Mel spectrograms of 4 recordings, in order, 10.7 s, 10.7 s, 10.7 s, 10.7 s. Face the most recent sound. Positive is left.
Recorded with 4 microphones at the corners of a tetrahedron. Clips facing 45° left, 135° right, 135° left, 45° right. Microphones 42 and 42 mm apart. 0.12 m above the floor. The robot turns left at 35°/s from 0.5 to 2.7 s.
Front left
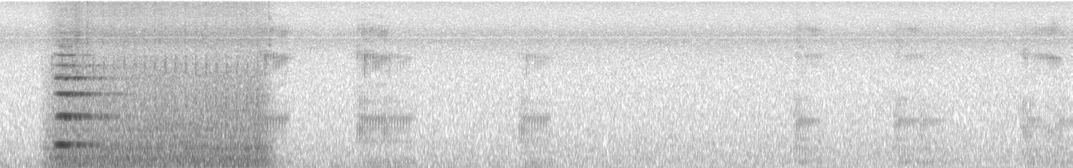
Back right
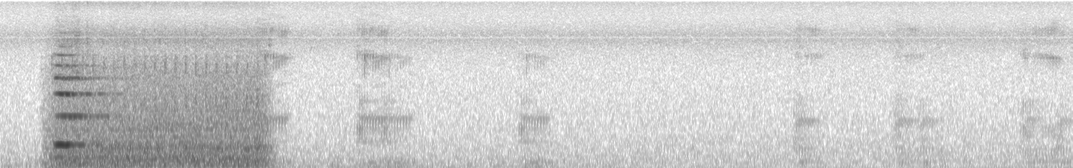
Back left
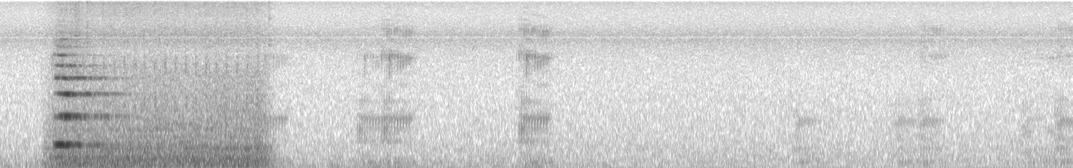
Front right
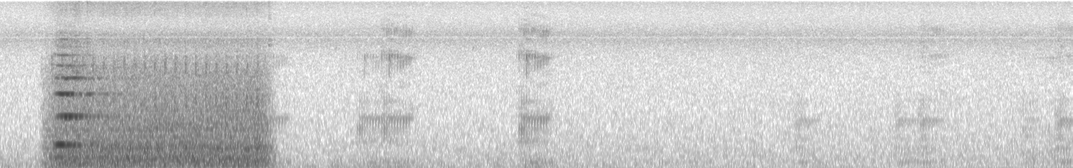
turn(degrees=115)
